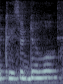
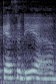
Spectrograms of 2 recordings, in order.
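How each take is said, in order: First: Quesadilla butchered as "kay-suh-DOO-luh"; mispronounced. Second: Quesadilla as "keh-suh-DEE-uh"; American-accented but correct "keh-suh-dee-uh" for quesadilla; Americanized pronunciation. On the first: Retold or imitated. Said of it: "something ridiculous". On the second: Shown as a demonstration. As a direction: say quesadilla properly, ending in "dee-uh". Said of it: "the Americanized version".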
